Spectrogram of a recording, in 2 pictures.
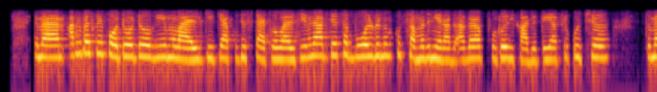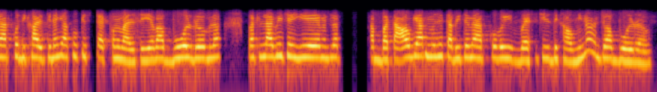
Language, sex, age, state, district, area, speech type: Hindi, female, 30-45, Madhya Pradesh, Balaghat, rural, conversation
